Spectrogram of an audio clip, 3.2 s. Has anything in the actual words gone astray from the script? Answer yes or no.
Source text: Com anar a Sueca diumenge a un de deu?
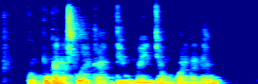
yes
